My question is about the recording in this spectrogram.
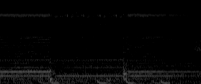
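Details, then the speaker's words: Stepper motor driven by an A4988 driver at 1/16 microstepping: steady electrical hum with a few high tones and soft pulses about twice a second; vibration sound changes from full and quarter step, normal microstep hum. "but finally I activate the 16 steps and look how the vibration sound changes"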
